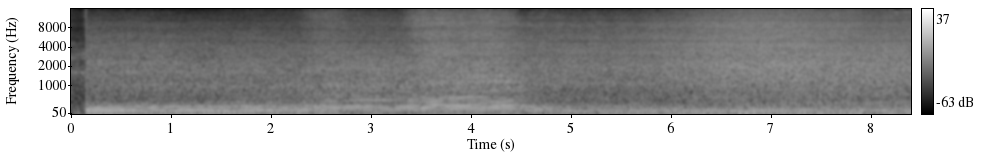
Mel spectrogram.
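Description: A motor vehicle engine running close by over a steady hiss of street traffic. Its pitch rises briefly from about three seconds in, as it speeds up, then falls back.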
